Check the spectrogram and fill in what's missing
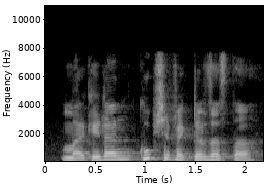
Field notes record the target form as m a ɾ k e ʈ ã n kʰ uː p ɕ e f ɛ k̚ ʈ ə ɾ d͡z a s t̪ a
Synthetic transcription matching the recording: m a ɾ k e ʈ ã n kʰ uː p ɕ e f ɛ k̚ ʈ ə ɾ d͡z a s t̪ a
